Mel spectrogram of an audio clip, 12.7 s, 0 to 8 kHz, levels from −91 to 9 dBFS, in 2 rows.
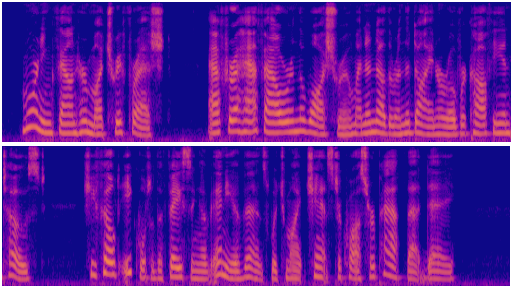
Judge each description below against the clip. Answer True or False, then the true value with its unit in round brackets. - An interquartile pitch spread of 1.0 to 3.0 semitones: False (4.2 semitones)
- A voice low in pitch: False (200 Hz)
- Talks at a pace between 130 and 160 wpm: False (185 wpm)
